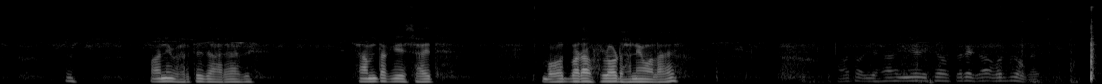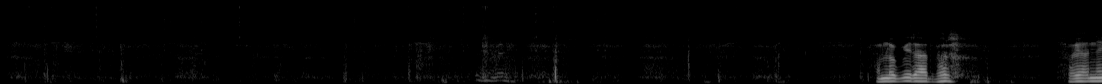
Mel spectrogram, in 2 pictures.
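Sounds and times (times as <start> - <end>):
footsteps on loose rock and mud: 6.8 - 22.0.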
